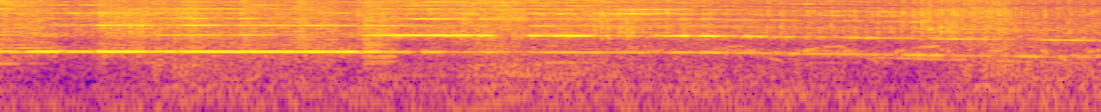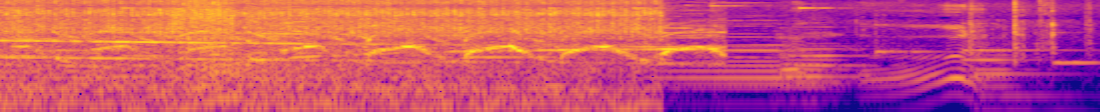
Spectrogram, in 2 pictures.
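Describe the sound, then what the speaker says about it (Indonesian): A toy fire truck plays a loud electronic siren, a wailing tone that shifts into rapid whooping sweeps before cutting to a thinner, quieter siren burst at the end. "Ini ada mobil pemadam kebakaran."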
